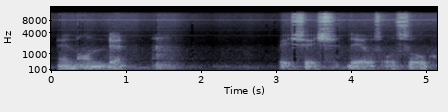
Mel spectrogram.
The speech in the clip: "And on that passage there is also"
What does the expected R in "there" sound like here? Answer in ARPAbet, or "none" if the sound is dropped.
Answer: W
